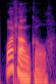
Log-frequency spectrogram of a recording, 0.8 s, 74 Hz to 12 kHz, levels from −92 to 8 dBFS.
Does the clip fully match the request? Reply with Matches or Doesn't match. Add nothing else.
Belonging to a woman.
Doesn't match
